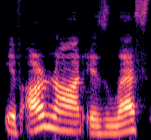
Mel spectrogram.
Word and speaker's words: R naught: In um, understanding how infectious diseases spread in the population, there is a concept called R naught. It's a big R and a little sub zero, and it's pronounced in the British way R naught.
